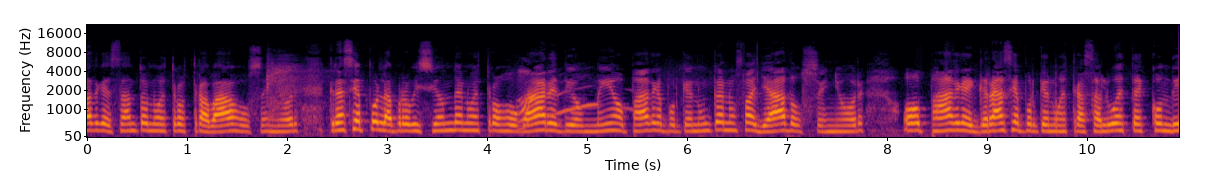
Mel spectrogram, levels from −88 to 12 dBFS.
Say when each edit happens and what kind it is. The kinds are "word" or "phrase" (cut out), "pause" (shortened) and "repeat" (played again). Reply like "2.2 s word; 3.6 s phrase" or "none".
6.5 s word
